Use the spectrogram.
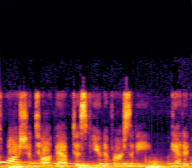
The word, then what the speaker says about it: Ouachita: for Washita Baptist University back in Texas everybody pronounces it Wichita but really it's Ouachita Washington how would you pronounce it wash your top it's Ouachita Baptist University get it right yes wash it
